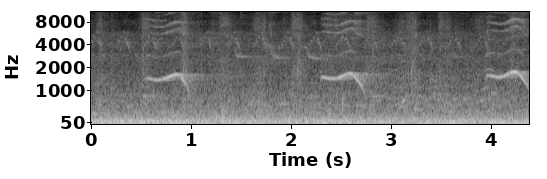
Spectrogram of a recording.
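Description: An animal call, a short whistled note that rises, holds and then drops in pitch, repeated about every second and three-quarters, over a steady low hum.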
